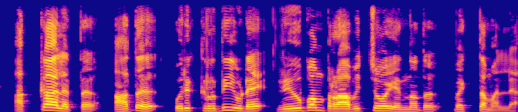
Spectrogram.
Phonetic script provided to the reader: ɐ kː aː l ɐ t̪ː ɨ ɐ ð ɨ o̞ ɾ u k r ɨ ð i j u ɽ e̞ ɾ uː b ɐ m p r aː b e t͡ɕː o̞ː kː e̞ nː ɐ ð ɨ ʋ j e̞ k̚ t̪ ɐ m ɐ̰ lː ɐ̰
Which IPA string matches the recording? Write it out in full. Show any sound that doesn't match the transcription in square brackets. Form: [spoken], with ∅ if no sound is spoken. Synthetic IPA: ɐ kː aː l ɐ t̪ː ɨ ɐ ð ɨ o̞ ɾ u k r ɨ ð i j u ɽ e̞ ɾ uː b ɐ m p r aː b [i] t͡ɕː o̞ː [∅] e̞ nː ɐ ð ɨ ʋ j e̞ k̚ t̪ ɐ m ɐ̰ lː ɐ̰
